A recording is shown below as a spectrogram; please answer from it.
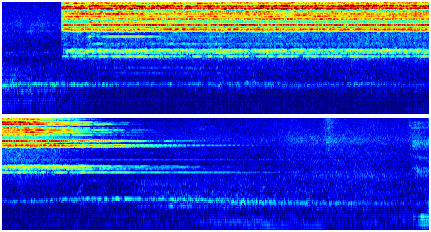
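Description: Altar bell rung by an altar server at the consecration of the Mass. It strikes suddenly about half a second in and rings with a bright, high cluster of tones that fade away over about five seconds.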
